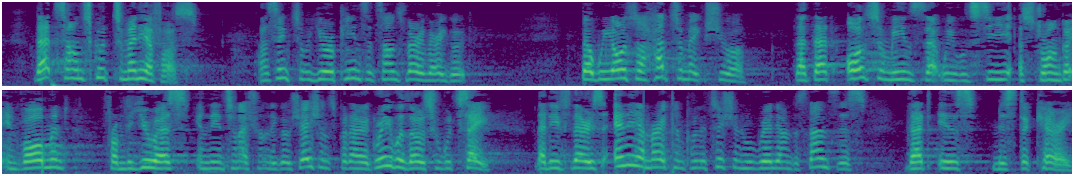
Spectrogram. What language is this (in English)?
English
